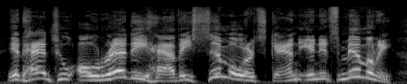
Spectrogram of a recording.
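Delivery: interrogation building to high, loud demand; indignant villain. A narrator's reading. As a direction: grill the scientist, ending in a shout.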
